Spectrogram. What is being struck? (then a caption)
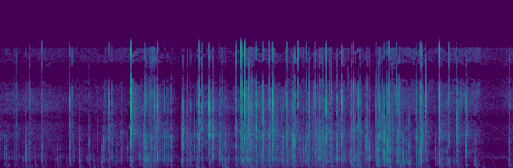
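Plastic bag of dry egg noodles. Long nails tap and crinkle a full plastic bag of dry egg noodles and its paper label as it lies on a couch. The result is a steady stream of quiet, bright, crisp crackles and clicks with little low end, each tick dying away almost instantly.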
